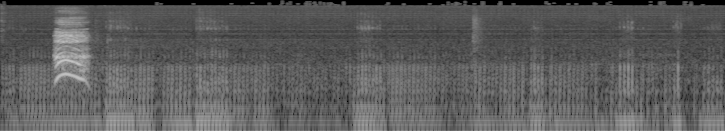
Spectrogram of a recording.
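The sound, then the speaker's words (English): A kitten purrs right up against the microphone, a steady rumbling purr lasting several seconds, with a brief high chirp near the start and occasional soft bumps as it bites the pop filter. “Let's see if we can get some kitten ASMR.”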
